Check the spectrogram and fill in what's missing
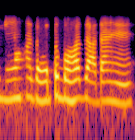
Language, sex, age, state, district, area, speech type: Hindi, female, 30-45, Uttar Pradesh, Sitapur, rural, conversation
